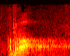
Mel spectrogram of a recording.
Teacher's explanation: Et ici, ça sort de ce qu'on appelle Ra'sul Lisan, sous le point d'articulation du Nun, s'appuyant contre la muqueuse palatine en faisant vibrer le dos de la langue, formant le point d'articulation du Ra.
